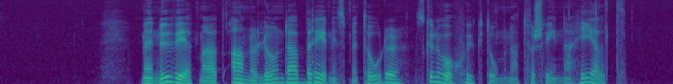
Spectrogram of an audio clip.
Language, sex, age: Swedish, male, 36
